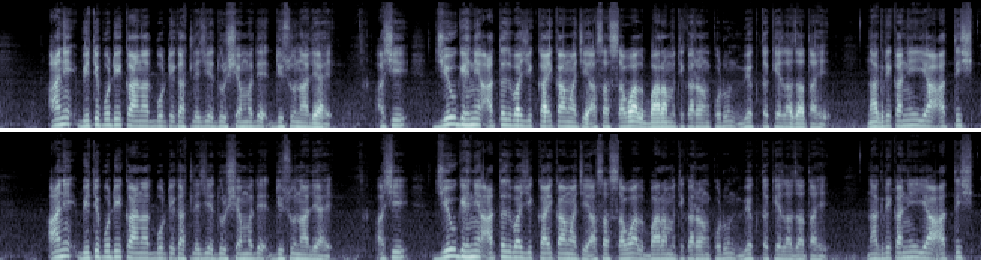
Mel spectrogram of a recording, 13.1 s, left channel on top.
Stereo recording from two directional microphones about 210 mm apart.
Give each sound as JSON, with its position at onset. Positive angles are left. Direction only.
{"t": 0.6, "sound": "speech", "side_deg": 30}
